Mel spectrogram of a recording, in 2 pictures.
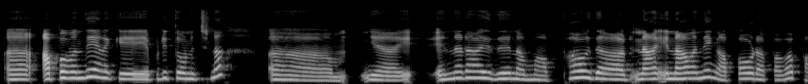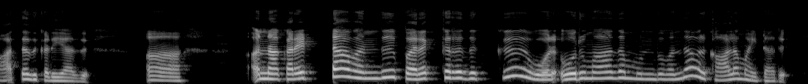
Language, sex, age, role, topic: Tamil, female, 25-29, guest, பழைய குடும்பப் பாரம்பரியப் பொருட்கள் அல்லது சின்னங்கள் குறித்து உங்கள் நினைவுகளைப் பகிர முடியுமா?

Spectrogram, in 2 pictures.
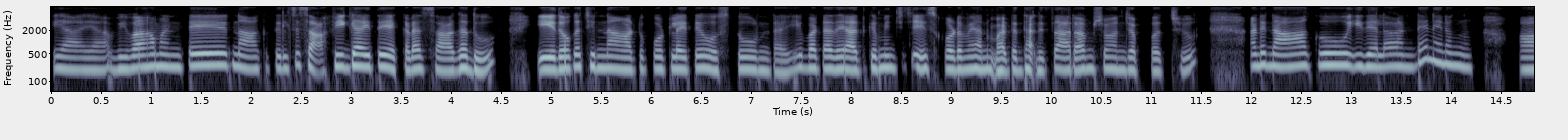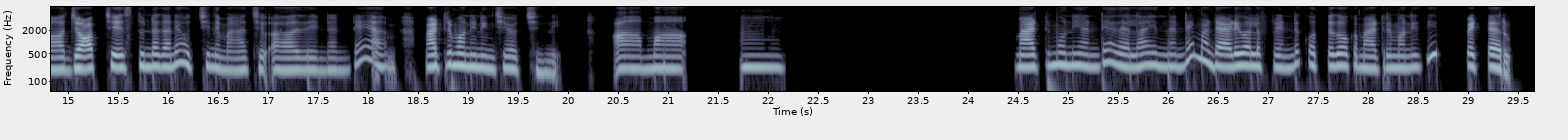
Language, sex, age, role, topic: Telugu, female, 30-34, guest, వివాహంలో సంభాషణ ఎలా ఉండాలి?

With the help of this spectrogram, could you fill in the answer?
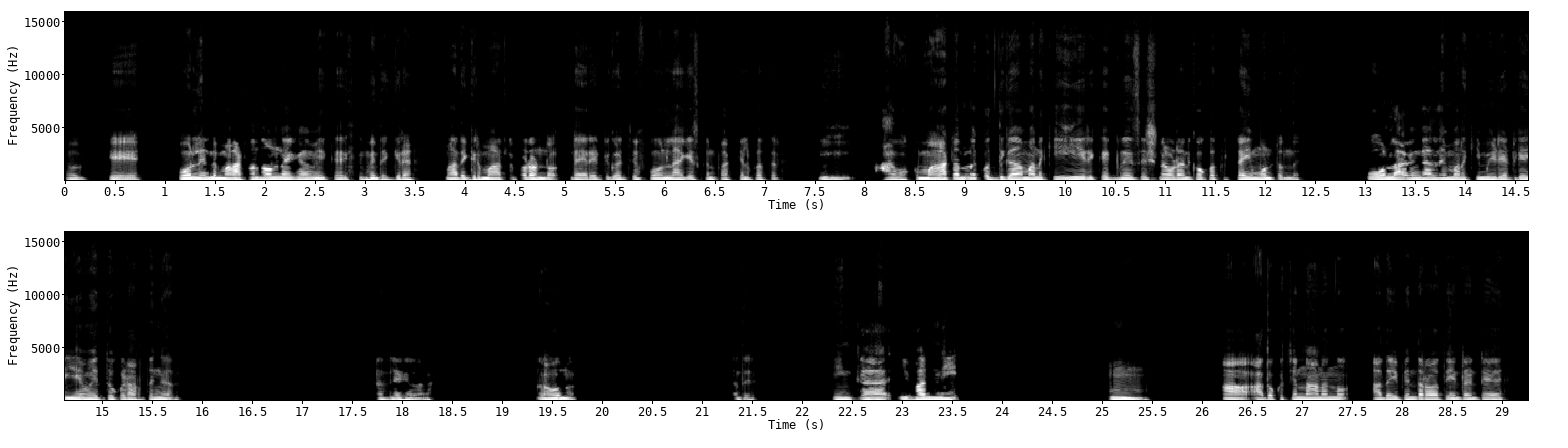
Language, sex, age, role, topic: Telugu, male, 30-34, guest, నీ రోజువారీ చిన్న ఆనందాల గురించి చెప్పగలవా?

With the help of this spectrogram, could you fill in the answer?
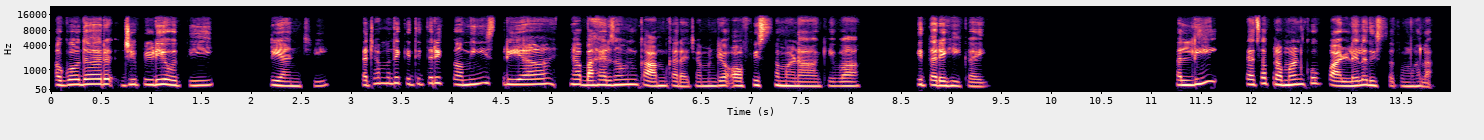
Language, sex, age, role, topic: Marathi, female, 40-44, guest, घरकामाचं वाटप पिढ्यान्‌पिढ्या कसं बदललं आहे?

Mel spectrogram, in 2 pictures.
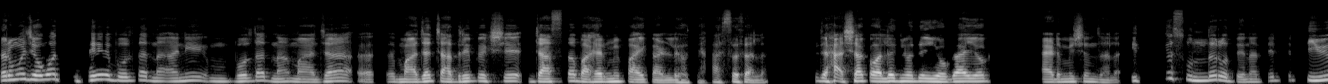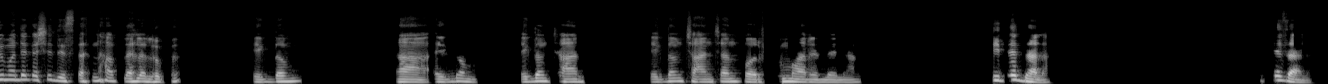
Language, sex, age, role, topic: Marathi, male, 30-34, guest, तुमची स्वतःची पेहरावशैली कशी विकसित झाली?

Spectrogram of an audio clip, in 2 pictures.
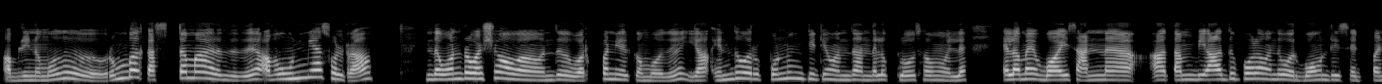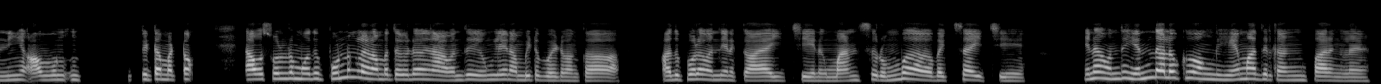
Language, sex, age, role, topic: Tamil, female, 20-24, guest, வாழ்க்கையில் எல்லைகள் அமைத்தால் ஏற்படும் நன்மைகள் என்னென்ன?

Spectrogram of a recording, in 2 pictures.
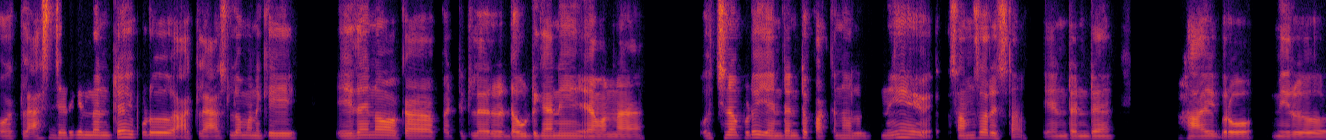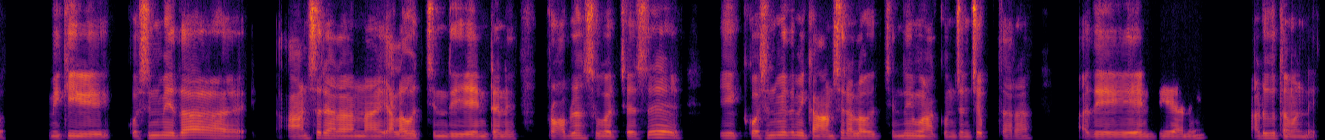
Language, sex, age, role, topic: Telugu, male, 25-29, guest, కొత్త వ్యక్తితో మొదటి మాట ఎలా మొదలుపెడతారు?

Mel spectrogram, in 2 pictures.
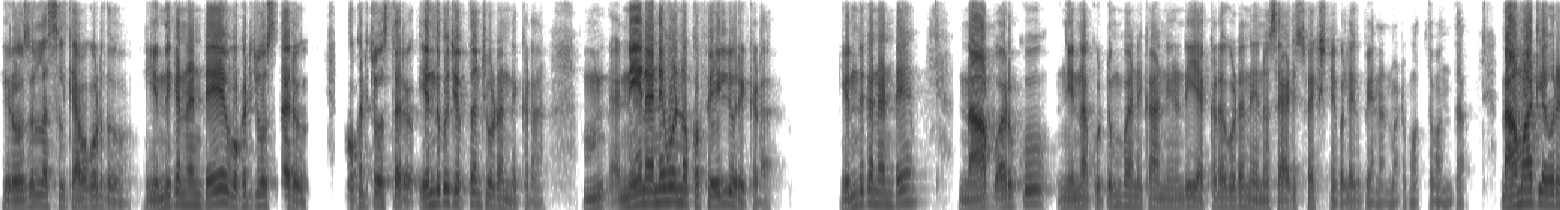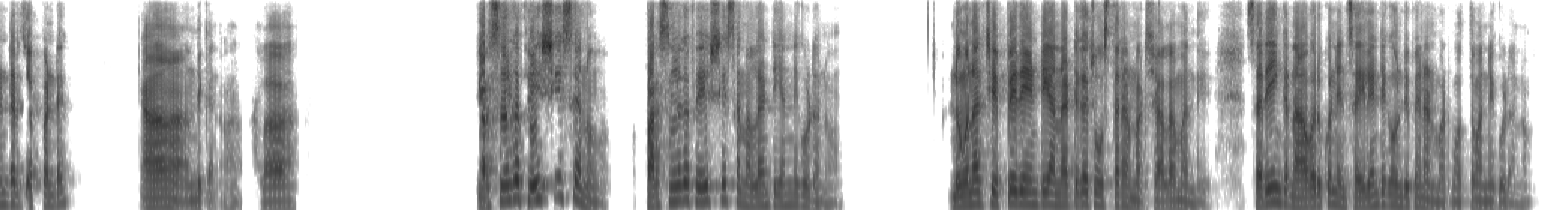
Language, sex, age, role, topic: Telugu, male, 25-29, guest, మీరు ఎదుర్కొన్న ఆశ్చర్యకరమైన, అనుకోని సంఘటనను చెప్పగలరా?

